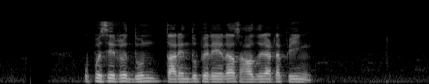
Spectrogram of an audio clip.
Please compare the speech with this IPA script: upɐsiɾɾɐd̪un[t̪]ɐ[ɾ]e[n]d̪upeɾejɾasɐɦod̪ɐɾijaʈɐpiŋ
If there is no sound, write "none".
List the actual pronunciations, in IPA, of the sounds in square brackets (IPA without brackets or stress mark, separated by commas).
t̪, ɾ, n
